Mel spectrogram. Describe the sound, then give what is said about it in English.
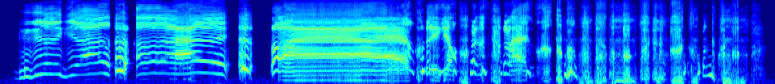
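A voice imitates a baby crying: wavering, rising wails, then a long sustained cry, followed by a run of short, choppy grunts and sobs, all fairly loud with no other talk. “when it grunted again, so violently that she looked down into its face in some alarm.”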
